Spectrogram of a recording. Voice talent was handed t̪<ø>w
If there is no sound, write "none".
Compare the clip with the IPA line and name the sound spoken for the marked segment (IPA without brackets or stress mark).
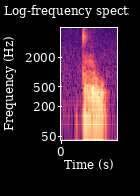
ø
